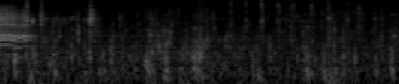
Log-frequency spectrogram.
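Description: A Zwartbles lamb bleats once, ending about half a second in. After that come soft scattered clicks and rustles as lambs suck at the bottle teats and shift in the straw, with a sharper click about a second in.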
